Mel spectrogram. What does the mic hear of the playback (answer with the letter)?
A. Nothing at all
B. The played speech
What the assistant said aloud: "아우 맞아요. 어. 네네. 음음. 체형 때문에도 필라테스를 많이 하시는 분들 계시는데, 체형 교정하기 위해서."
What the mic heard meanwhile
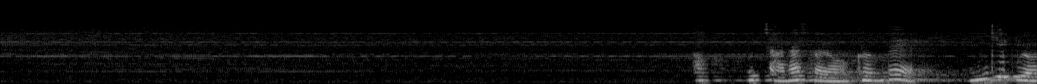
A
